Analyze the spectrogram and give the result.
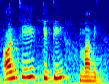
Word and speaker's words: Auntie Titi Mummy: So your work in particular, and excuse any mispronunciations along the way, there's one work called Auntie Tai Tai Titi? – No. – Tia Tia? – It's Auntie Titi Mummy.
